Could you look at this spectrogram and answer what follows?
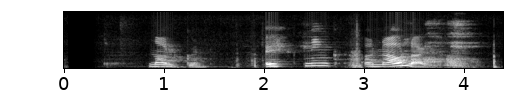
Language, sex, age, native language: Icelandic, female, 10, German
